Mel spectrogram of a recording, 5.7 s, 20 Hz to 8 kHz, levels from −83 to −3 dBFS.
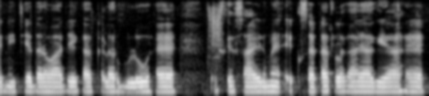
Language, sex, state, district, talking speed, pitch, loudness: Hindi, male, Jharkhand, Deoghar, 145 wpm, 115 Hz, -16 LUFS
